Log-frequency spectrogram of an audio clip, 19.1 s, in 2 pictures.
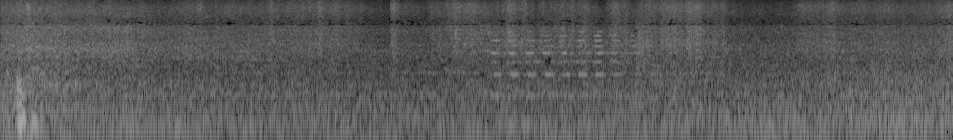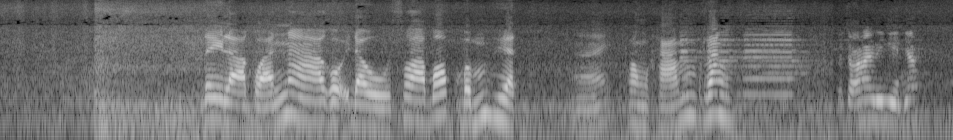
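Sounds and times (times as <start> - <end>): plastic bag rustling: 0.0 - 10.5
rain hissing: 0.0 - 15.8.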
